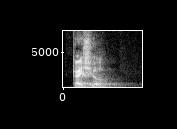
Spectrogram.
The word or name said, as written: Kaixo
